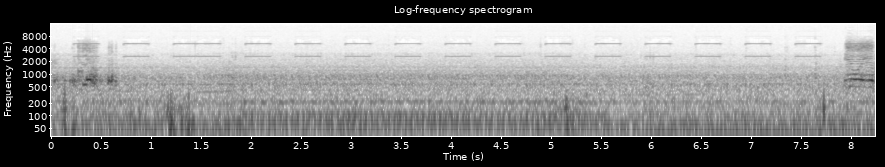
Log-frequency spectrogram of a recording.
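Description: A steady electronic beep, about two short beeps a second, over the low rumble of a motorcycle's engine and wind as it rides slowly along.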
